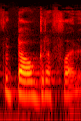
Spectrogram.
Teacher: photographer second syllable is stressed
